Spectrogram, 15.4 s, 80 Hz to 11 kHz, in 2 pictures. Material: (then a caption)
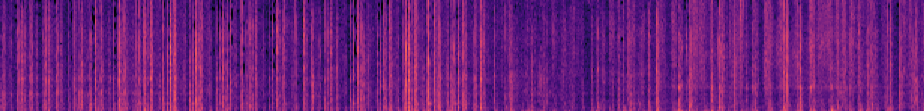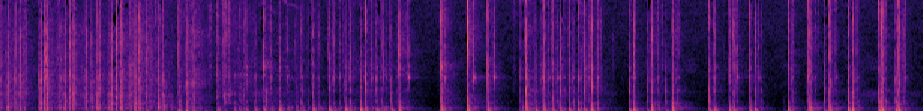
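Paperboard laminate. A 1 L oat milk carton of laminated paperboard with a plastic screw cap is held in the hands and tapped fast with the fingertips and nails. The taps are dull, low and hollow, with very short, dry decay. They run in a dense, continuous patter for about eleven seconds, then break into quick bursts separated by brief silences.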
